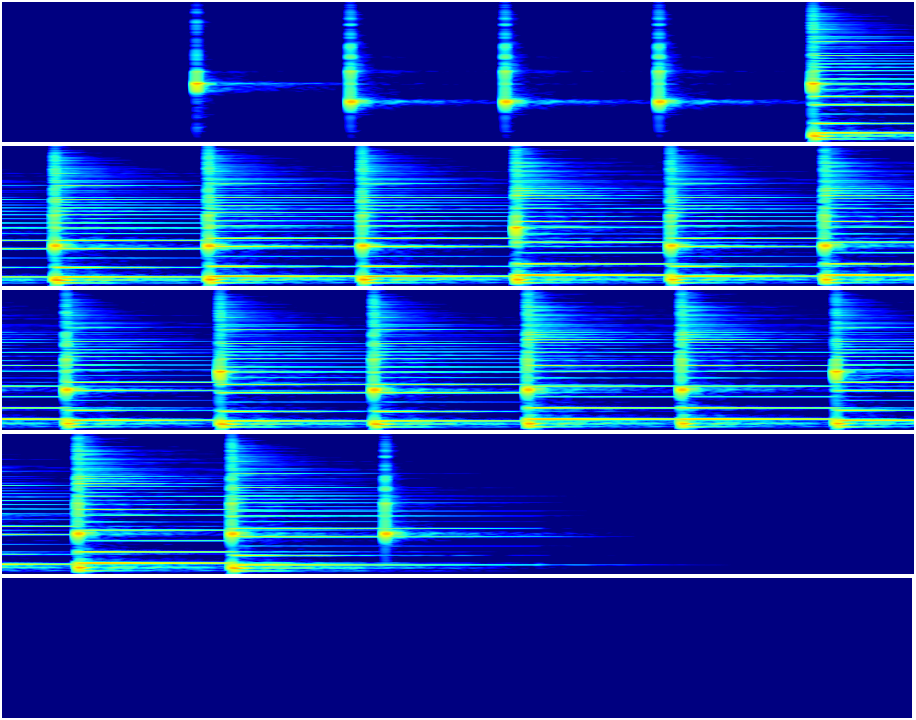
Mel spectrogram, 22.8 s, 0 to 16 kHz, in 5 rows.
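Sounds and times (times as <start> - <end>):
guitar notes B C D on the 2nd string: 4.1 - 16.3.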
